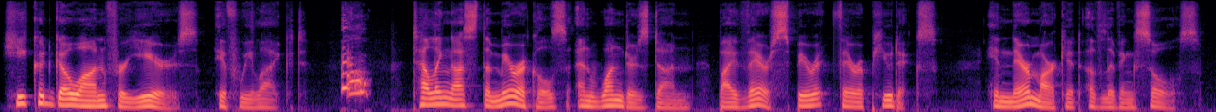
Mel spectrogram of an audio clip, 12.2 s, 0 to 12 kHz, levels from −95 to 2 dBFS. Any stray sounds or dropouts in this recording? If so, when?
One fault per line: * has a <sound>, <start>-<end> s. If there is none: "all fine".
* has a bark, 3.4-3.7 s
